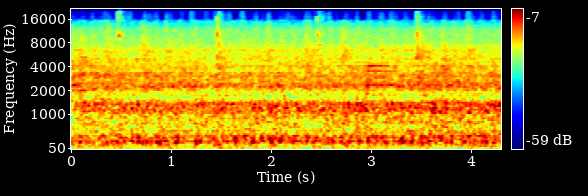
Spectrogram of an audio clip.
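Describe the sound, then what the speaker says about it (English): A logging train in Transport Fever 2 rolls past as a steady, dense rumble of wheels and wagons, holding at an even loudness throughout with no voices. "Oh, we got the other logging train coming."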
